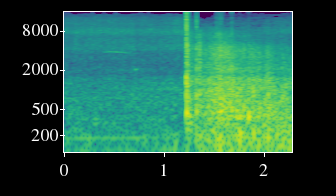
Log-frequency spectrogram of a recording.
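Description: A field gun fires a single blank round about a second in: a sharp crack followed by a long rolling rumble.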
